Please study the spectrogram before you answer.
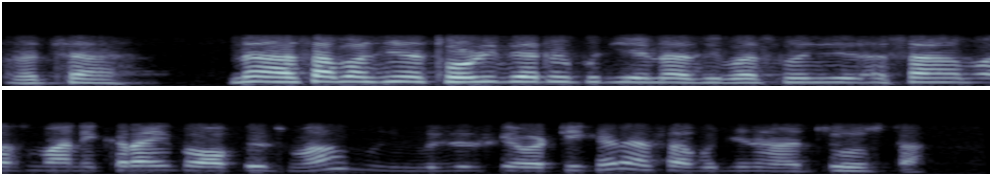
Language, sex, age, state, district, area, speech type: Sindhi, male, 18-30, Gujarat, Kutch, rural, conversation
